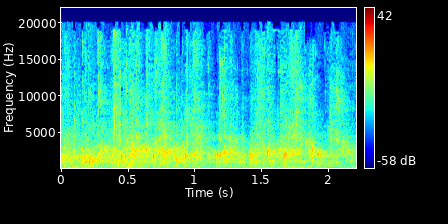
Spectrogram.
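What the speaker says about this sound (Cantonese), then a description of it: "你俾翻我哋正經嘅掌聲先" Audience applause at a Cantonese-language direct-selling talk, a steady dense wash of many hands clapping together for the whole moment, fairly loud and close, with no speech over it.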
